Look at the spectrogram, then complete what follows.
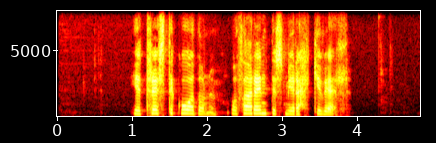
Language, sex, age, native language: Icelandic, female, 40-49, Icelandic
